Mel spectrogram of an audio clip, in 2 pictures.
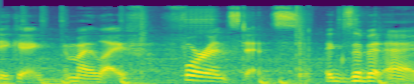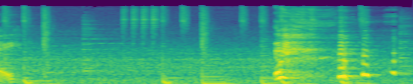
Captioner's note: laughs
